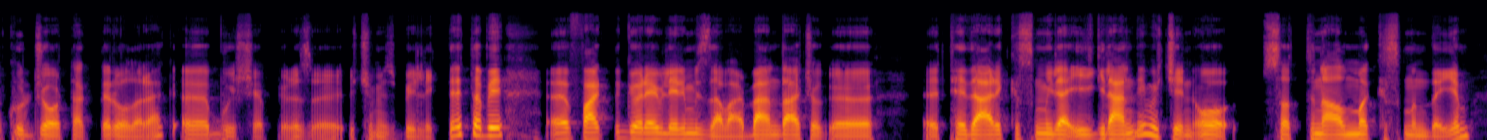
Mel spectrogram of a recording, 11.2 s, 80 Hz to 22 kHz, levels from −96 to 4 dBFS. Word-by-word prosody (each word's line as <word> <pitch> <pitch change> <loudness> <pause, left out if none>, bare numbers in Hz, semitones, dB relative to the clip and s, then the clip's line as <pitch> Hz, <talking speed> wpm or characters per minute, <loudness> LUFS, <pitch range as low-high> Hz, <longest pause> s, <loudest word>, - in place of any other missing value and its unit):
kurucu 105 -5 -4
ortakları 95 - -3
olarak, - - -4
eee, 105 -1 -2
bu 105 -4 -12
işi 90 - -13
yapıyoruz, 80 0 -12
eee, - - -9
üçümüz 85 0 -14
birlikte. 85 - -3
Tabii, 190 -2 +4 0.3
eee, 125 +1 +1
farklı 130 +1 +3
görevlerimiz 120 -4 +1
de 85 -3 +1
var. 85 0 -3
Ben 100 0 +4
daha 100 -1 +4
çok, 100 -2 -7
eee, 95 -1 0 0.6
tedarik 110 -1 +4
kısmıyla 115 0 +1
ilgilendiğim 115 - +2
için, 120 - -2
o 110 0 +3 0.3
satın 115 - -4
alma 105 +1 +3
kısmındayım. 100 - -5
110 Hz, 150 wpm, -24 LUFS, 95-120 Hz, 0.6 s, Tabii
